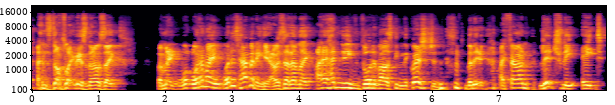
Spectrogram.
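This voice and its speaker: A man's voice: a little high, fairly bright tone. A man co-hosting a podcast, asking rambling questions in a casual interview chat. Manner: rambling, halting restarts. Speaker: podcast co-host.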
